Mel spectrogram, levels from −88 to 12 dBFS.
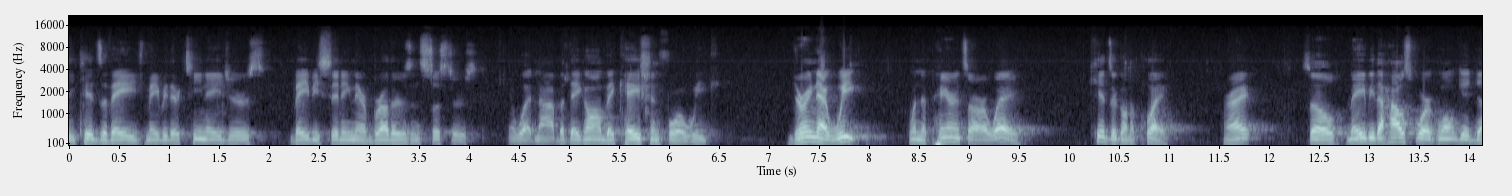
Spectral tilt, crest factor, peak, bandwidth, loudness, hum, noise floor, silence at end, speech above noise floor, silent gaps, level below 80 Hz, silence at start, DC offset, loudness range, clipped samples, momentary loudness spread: -6 dB/octave; 16 dB; 0 dBFS; 12.5 kHz; -16 LUFS; none; -56 dBFS; 0 s; 41 dB; none; -32 dBFS; 0 s; under 0.1%; 4 LU; under 0.1%; 13 LU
